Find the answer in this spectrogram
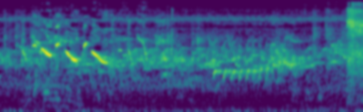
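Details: White-rumped shama singing a rich, imitation-filled song used as a lure to prompt other birds to answer: three loud slurred whistles open it, then softer twittering and a fast rattling trill.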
